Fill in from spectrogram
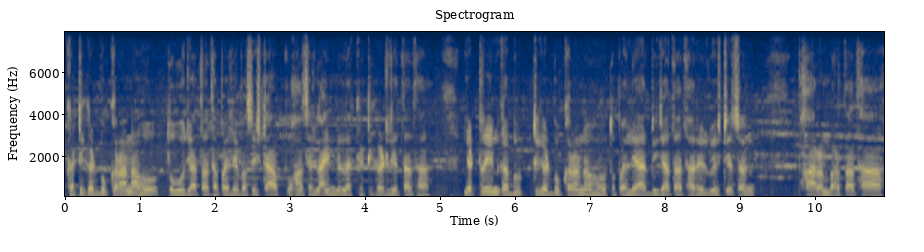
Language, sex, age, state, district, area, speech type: Hindi, male, 45-60, Uttar Pradesh, Lucknow, rural, spontaneous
